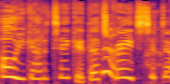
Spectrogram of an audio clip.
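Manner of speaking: put-on very high-pitched, sweet little old lady voice. Retelling a scene where John Wick comes in, in a sweet old lady voice. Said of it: "you just got that sweet old lady voice".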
